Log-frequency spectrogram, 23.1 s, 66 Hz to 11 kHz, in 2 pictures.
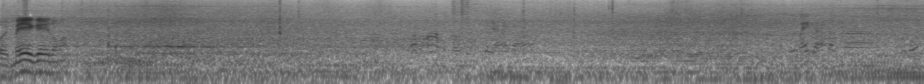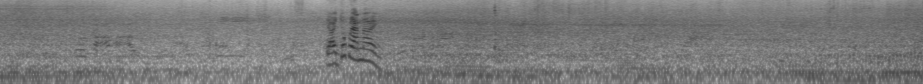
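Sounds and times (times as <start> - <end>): street traffic hum: 0.0 - 23.0.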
